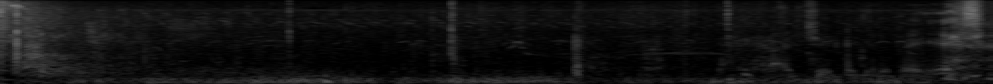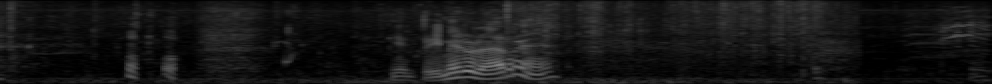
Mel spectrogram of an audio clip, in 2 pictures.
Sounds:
Animal, Duck, Quack, Speech

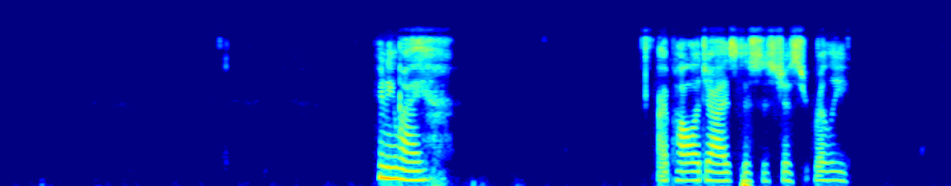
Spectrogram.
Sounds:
Speech

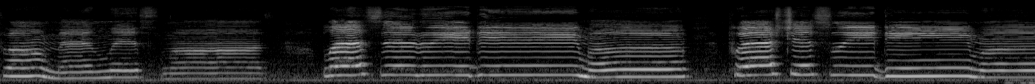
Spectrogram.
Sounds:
Child singing

